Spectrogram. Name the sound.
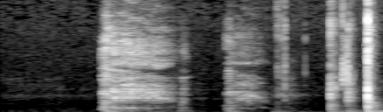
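cough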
